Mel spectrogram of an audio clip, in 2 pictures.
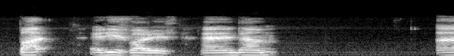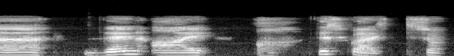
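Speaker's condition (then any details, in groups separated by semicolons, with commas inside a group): Multiple sclerosis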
